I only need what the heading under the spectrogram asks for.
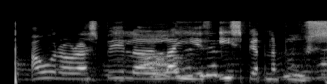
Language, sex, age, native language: Icelandic, female, 12, Icelandic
